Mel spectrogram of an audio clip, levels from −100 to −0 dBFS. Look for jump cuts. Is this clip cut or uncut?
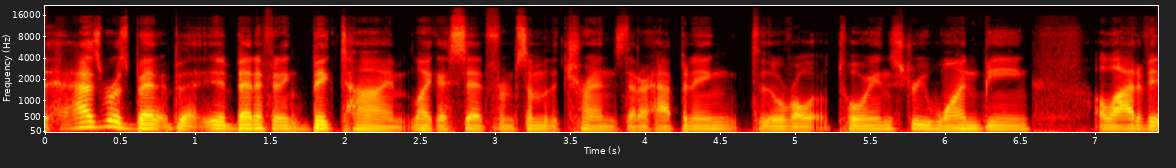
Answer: uncut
